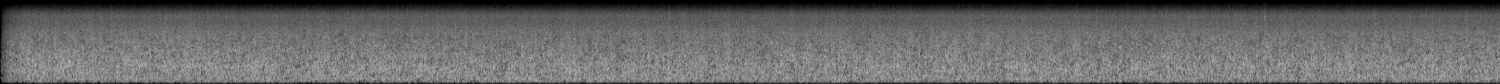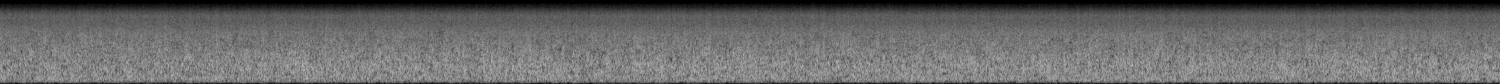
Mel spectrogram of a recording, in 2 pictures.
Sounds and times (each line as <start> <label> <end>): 0.0 Water falling over rocks in a fast flowing creek 30.0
